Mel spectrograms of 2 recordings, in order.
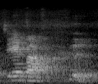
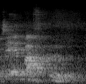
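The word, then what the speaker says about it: זֶבַח: 제바흐, 크도 아니고 흐도 아니고 중간 발음인데 한번 따라해볼까요? 제바흐.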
